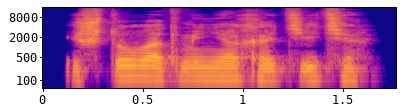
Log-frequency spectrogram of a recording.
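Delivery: ordinary delivery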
